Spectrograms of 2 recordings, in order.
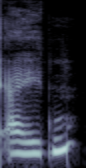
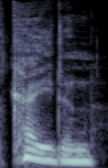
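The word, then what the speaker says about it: Kaeden: Hi Aiden. Uh it's Kaden.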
